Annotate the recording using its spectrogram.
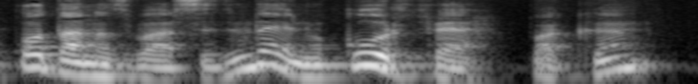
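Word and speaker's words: غرفة: var sizin değil mi gurfe bakın gur fün diye yazılır ama gurfe diye okunur Siz gurf tün yazacaksınız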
